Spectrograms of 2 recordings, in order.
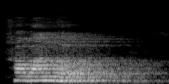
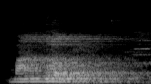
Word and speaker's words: সবান্ধব: যেমন আমরা একটা উদাহরণ নিয়ে আসি, সবান্ধব। সবান্ধব। তাহলে এর উচ্চারণ হবে, যেহেতু দন্তুস্বটার সাথে অর্থে ব্যবহার হয়েছে, এই জন্য তার উচ্চারণ দন্তুস্বর সাথে যে অটি আছে তার উচ্চারণ বিবৃত হবে।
